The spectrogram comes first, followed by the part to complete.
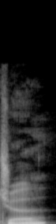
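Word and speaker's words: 𪚥: The one on the left is pronounced zhe, and its meaning is to talk a lot, to chatter away.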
